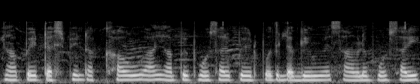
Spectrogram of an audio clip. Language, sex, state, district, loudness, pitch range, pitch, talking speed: Hindi, female, Haryana, Rohtak, -16 LUFS, 200-210 Hz, 205 Hz, 270 wpm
